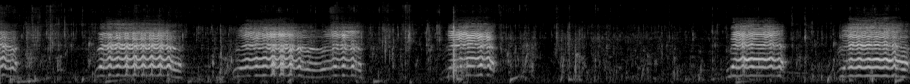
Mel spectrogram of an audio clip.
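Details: A goat bleats five times, loud, vibrating and harsh, some cries breaking in pitch, while being washed to get rid of lice. Water sloshes and people speak quietly between the calls.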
